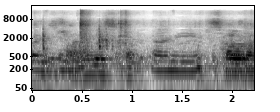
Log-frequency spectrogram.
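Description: Small gold chain jewellery clinking lightly as it is handled in the fingers, with a sharp metallic clink about half a second in.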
